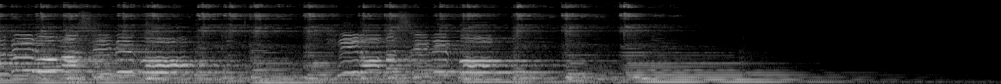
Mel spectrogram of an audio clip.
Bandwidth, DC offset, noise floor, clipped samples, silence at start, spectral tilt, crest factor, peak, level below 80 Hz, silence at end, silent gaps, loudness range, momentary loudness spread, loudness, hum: 19.5 kHz; under 0.1%; -61 dBFS; under 0.1%; 0 s; -4.5 dB/octave; 20 dB; -6 dBFS; -44 dBFS; 1.55 s; none; 10 LU; 12 LU; -25 LUFS; none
